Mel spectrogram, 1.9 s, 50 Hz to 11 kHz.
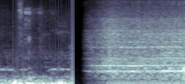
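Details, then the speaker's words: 2010 Toyota Camry idling before alternator replacement; steady mid-pitched whine over the engine, with a burnt plastic, metal and rubber smell, so the alternator is being replaced — failing alternator. "doesn't sound doesn't that sound great let me show you what what's going on you hear that it also smells like burnt plastic and metal and rubber and cats and dogs so we're going to go ahead and replace it"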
